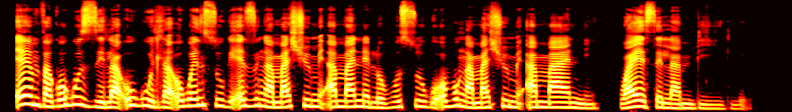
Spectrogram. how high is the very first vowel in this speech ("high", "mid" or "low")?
mid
